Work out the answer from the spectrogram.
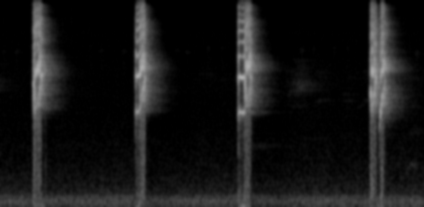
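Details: Lovebird sound used as a lure to provoke other lovebirds into singing: four sharp, high, shrill chirps spaced about one and a half seconds apart over a faint low hum.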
